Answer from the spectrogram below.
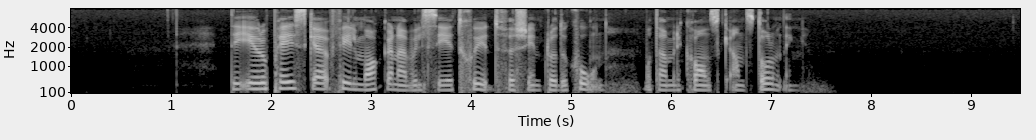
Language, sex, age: Swedish, female, 28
